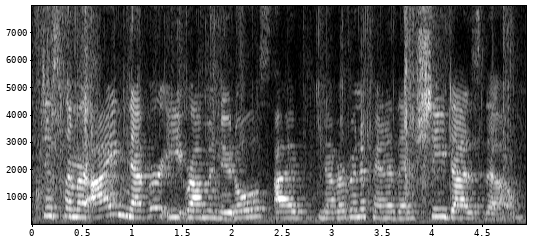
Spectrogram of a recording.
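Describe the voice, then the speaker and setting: A woman's voice: fairly high pitch, steady tone, normal speed. A young woman chatting casually as she hosts a vlog. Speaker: vlogger. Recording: noisy echoey room, clattering dishes.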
